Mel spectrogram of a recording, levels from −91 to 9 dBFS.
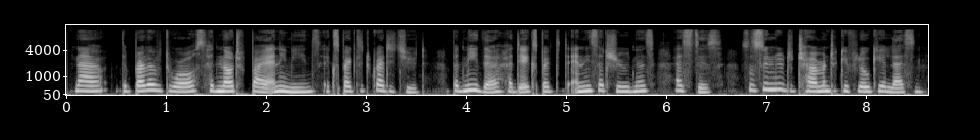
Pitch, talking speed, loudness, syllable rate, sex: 235 Hz, 200 wpm, -18 LUFS, 6.2 syllables/s, female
